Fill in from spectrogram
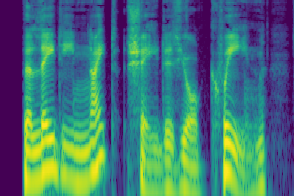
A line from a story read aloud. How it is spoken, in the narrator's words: said Tiffany firmly, her legs shaking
